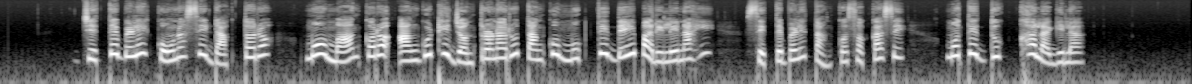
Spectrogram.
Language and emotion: Odia, sad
